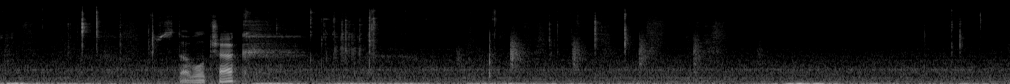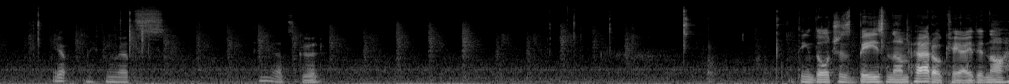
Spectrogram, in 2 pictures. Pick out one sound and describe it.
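Plastic keycaps click and clack as they are pulled and handled.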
